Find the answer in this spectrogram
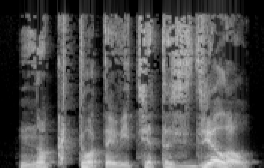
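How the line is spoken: Hiss. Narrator (Russian): прошипел Каннинг

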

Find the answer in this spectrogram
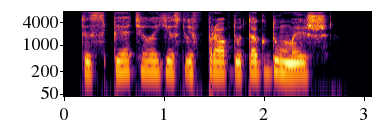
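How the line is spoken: Stunned whisper. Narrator (Russian): ошарашенно прошептала Рози

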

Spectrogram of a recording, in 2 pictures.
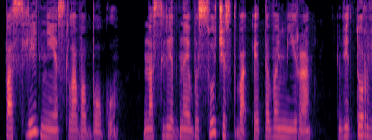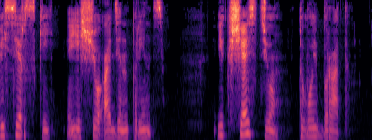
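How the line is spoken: Demon speaking through teeth. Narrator (Russian): сквозь зубы процедил демон

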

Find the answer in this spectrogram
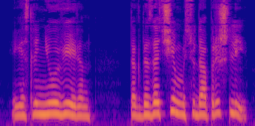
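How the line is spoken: Grumbling woman. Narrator (Russian): проворчала Лола

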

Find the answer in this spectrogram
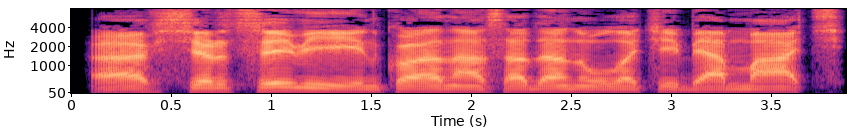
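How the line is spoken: Gleeful laughter. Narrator (Russian): захохотал Епифан, с удовольствием

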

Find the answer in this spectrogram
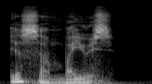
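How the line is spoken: Quiet. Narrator (Russian): тихо произнес тот

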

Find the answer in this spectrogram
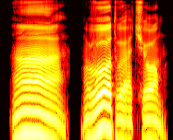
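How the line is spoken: Heavy understanding sigh. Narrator (Russian): вздохнул, понимая, что ищет виновника гибели сына

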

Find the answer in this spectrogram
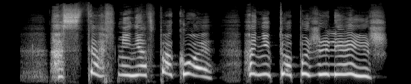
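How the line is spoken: Shrill trembling shriek. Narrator (Russian): визгливо выкрикнула своим тонким дрожащим голосом

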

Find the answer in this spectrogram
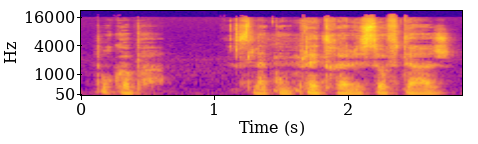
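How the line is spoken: Kind man murmuring softly. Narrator (French): murmurait l'aimable homme à mi-voix

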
